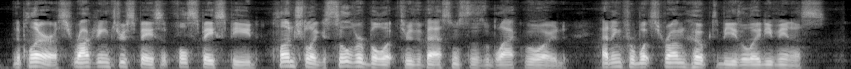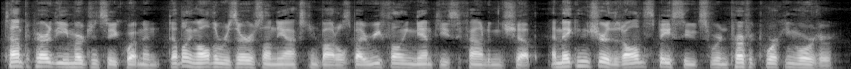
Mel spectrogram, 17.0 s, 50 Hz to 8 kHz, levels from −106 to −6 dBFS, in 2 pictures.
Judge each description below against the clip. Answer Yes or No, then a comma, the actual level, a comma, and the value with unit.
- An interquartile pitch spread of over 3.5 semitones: Yes, average, 4.9 semitones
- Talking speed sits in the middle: No, fast, 230 wpm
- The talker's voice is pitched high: No, low, 110 Hz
